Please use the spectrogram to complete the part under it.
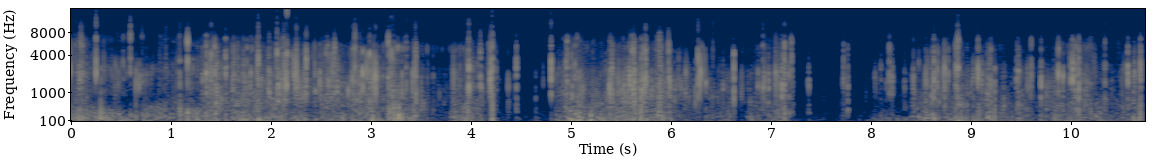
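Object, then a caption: Plastic zip bag full of small plastic beads. A clear plastic zip bag full of small clear beads lies flat on a cork board while long nails and fingertips press, scratch and squeeze it. Dense crinkling and rustling mix with quick bright clicks and grainy shifting of the beads. The sound comes in bursts, with brief quieter gaps near the middle and again past seven seconds.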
